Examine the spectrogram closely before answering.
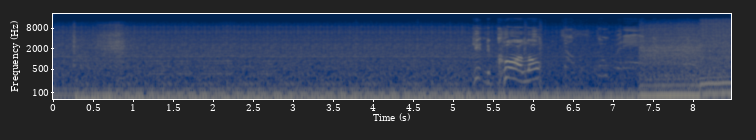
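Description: A van engine idles with a low rumble.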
